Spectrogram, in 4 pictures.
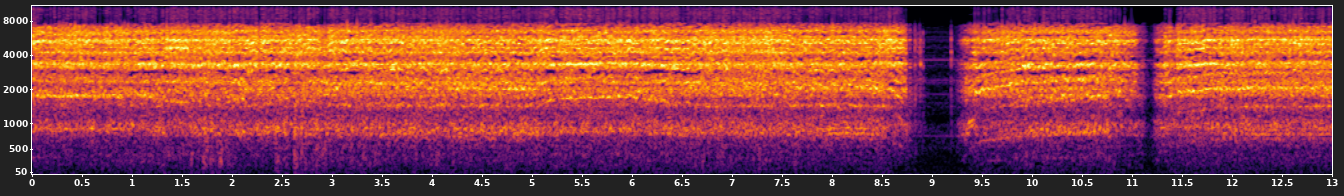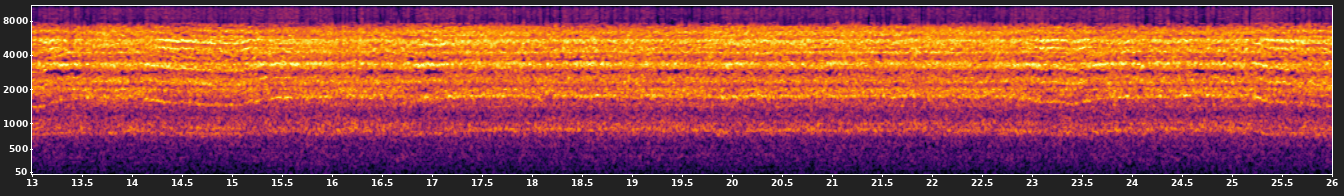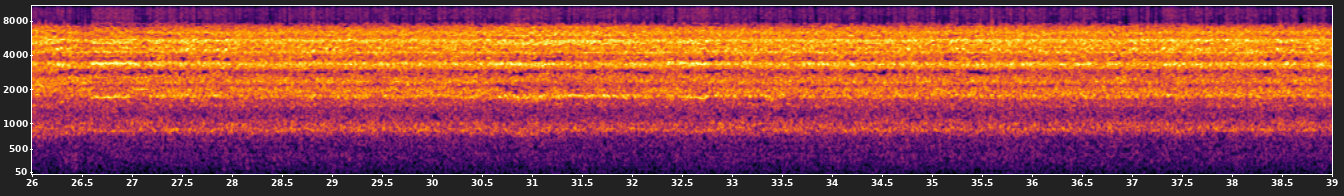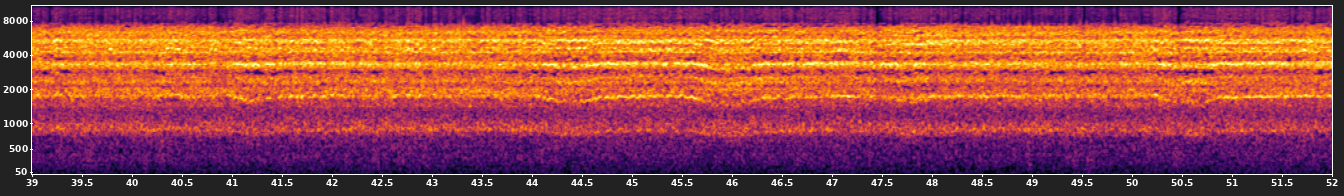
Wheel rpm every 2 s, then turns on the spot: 230, 210, 210, 210, 120, 150, 200, 220, 230, 230, 230, 230, 220, 220, 240, 230, 230, 230, 230, 230, 230, 230, 230, 220, 230, 230.
none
